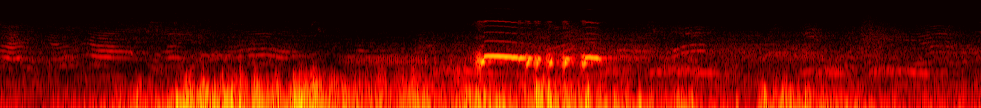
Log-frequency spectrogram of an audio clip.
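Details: One broken, rolling coo from a spotted dove used as a decoy for wild doves, heard amid heavy low rumbling and handling noise.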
